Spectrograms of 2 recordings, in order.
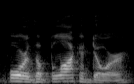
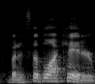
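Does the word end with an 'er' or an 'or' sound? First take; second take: or; er. First: The last syllable has an 'or' vowel. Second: The last syllable has an 'er' vowel. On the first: The speaker calls it wrong. "as some of you like to pronounce it" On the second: The speaker calls it right.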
